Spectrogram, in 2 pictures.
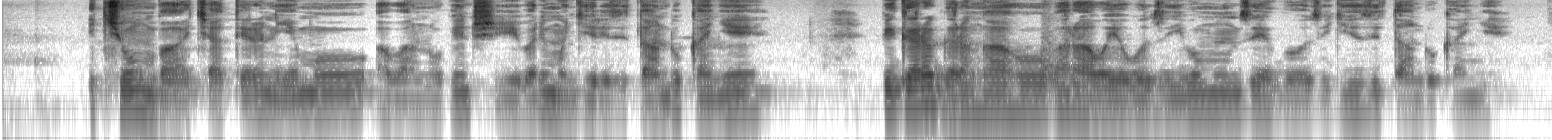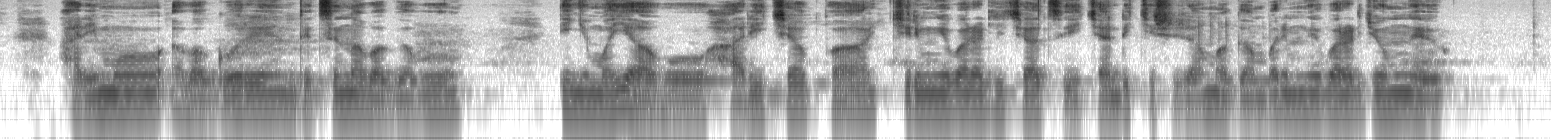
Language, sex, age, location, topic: Kinyarwanda, male, 18-24, Kigali, health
